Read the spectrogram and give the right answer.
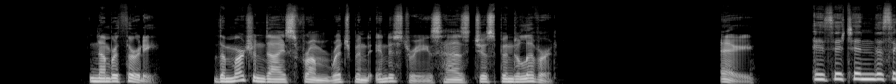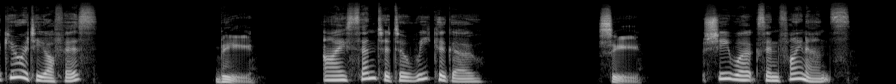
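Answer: A: Is it in the security office?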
